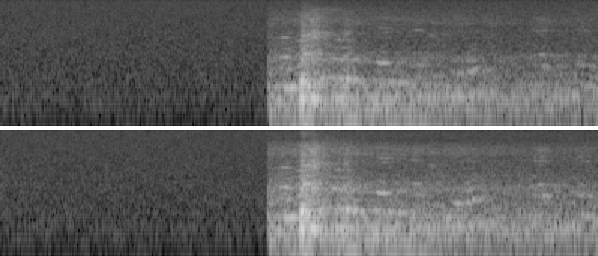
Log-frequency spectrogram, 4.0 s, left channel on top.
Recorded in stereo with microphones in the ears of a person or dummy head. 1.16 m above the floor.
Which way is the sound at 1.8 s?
20° right (ahead or behind).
